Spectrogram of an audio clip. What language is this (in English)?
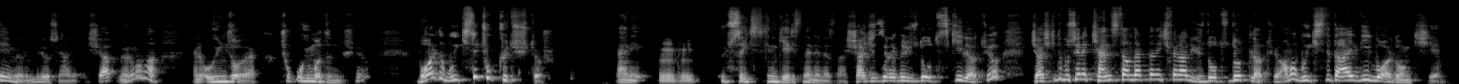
Turkish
